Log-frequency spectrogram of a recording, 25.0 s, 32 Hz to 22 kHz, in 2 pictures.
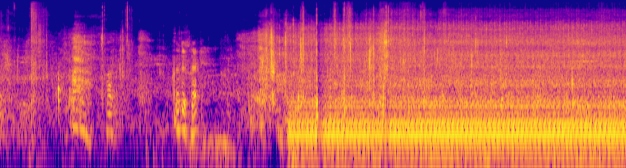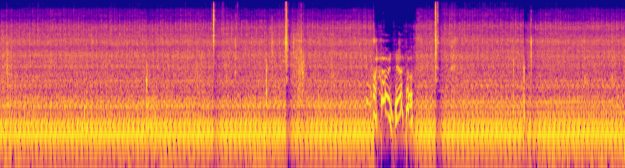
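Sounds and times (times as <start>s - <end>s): vehicle engine idling: 5.7s - 25.0s
sharp clicks: 15.4s - 19.1s, 20.8s - 23.3s.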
